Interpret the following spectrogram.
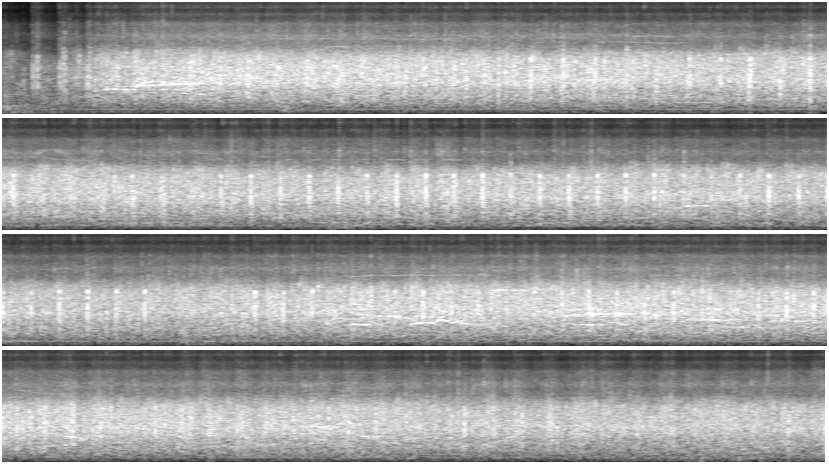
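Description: Large audience applauding steadily, a dense sustained clapping, with a few voices calling out over it.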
